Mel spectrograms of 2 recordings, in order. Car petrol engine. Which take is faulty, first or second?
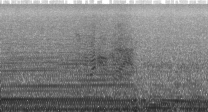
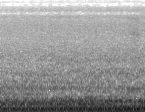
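first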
